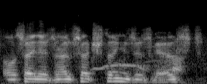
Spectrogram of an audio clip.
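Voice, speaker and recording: A man playing Inspector Lestrade, a gruff, determined, plain-spoken policeman in 1940s radio mystery style. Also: mid-range voice, unhurried, a crowd in the background. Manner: blunt, colloquial working-class speech. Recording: dull, clearly noisy live recording.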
